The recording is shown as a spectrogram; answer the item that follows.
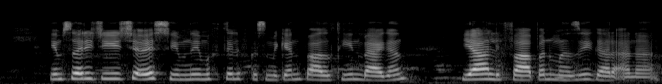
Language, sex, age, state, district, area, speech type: Kashmiri, male, 18-30, Jammu and Kashmir, Kulgam, rural, spontaneous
